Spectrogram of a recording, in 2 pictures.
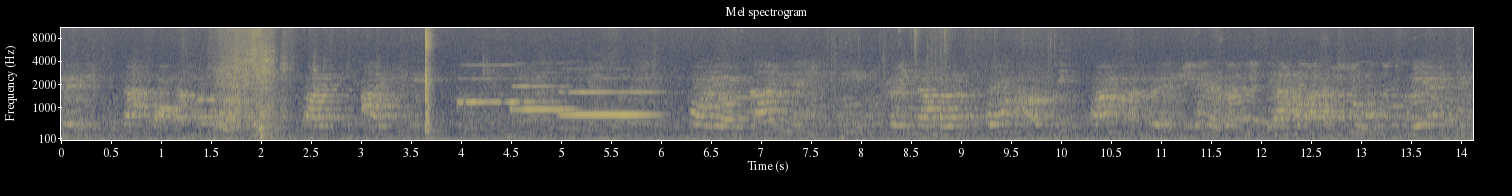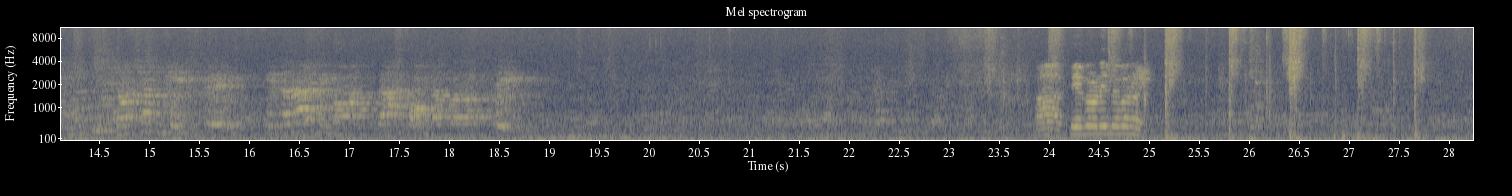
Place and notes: Varanasi Junction, maa surge balika intermediate collage, Railwayganj Colony, Varanasi, Uttar Pradesh, India - train leaving Varanassi
Varanassi Junction train station, waiting in train to leave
